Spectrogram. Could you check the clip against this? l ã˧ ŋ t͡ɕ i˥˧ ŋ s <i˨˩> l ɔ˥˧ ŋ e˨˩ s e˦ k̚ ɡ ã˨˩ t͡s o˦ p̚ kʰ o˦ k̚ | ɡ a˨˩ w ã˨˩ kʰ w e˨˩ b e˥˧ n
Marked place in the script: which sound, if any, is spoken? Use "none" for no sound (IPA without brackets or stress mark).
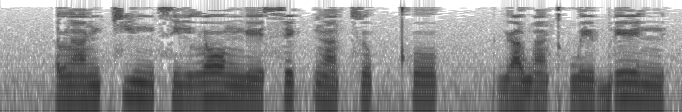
i˧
